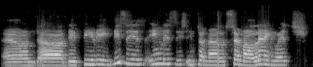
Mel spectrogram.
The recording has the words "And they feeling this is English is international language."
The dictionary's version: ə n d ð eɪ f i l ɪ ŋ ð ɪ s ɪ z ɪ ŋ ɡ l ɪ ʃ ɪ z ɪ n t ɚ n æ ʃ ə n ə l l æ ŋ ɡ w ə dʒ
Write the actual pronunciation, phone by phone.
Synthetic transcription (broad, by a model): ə n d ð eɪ f i l ɪ ŋ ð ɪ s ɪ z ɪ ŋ ɡ l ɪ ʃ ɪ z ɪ n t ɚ n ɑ s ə n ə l l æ ŋ ɡ w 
